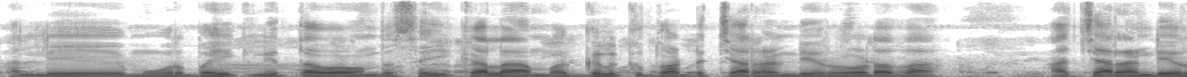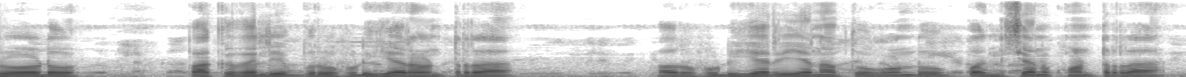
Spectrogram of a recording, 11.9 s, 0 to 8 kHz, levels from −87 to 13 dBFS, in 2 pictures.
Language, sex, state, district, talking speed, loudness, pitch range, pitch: Kannada, male, Karnataka, Bijapur, 100 wpm, -22 LUFS, 120-130 Hz, 125 Hz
